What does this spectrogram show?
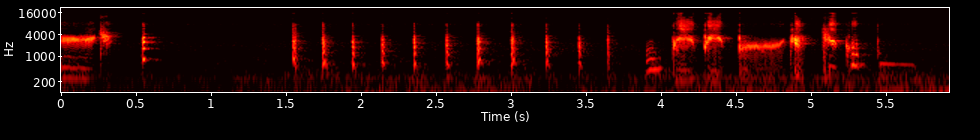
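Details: Pet male budgerigar indoors chattering: a steady run of about twelve sharp clicks roughly every fifth of a second, then a burst of buzzy, squeaky mimicked speech syllables toward the end.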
